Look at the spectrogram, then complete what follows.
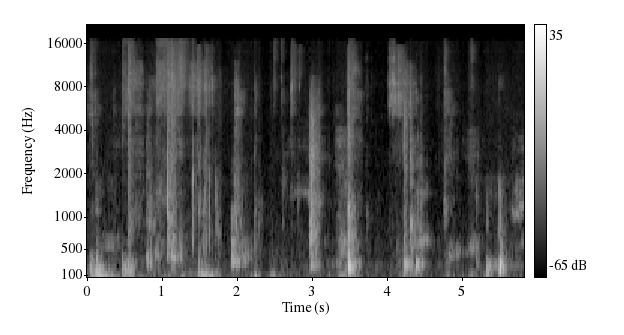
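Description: Irregular crackling and rustling right at a phone's microphone, as the phone is handled with hair brushing over it.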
